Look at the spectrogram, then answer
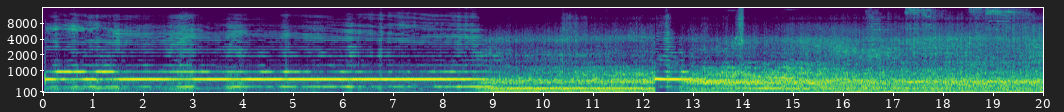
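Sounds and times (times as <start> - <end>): locomotive air horn: 0.0 - 9.4, 12.0 - 15.3
locomotive engine rumble: 5.2 - 20.0
wheels on rails: 8.8 - 20.0.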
